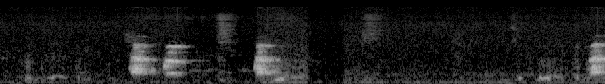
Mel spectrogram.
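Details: Live-streamed Cavalier King Charles Spaniel puppies in the US, chilly morning before Halloween: a paired whimpering yelp, another sharp yelp, soft whines, then a final yelp at the end.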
